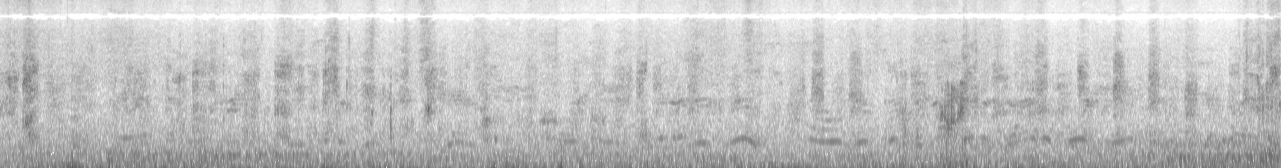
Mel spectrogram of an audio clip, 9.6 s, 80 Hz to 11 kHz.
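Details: Olde Boston Bulldogge pups, two brothers and a sister, one year eight months old, playing together in July 2012; low wavering whines and grumbles rise and fall midway, over a steady hiss with scattered clicks and a human voice.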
